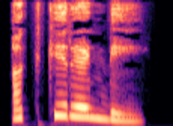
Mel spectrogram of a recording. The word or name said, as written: ಅಕ್ಕಿರಡ್ಡಿ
